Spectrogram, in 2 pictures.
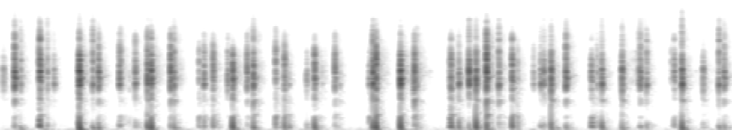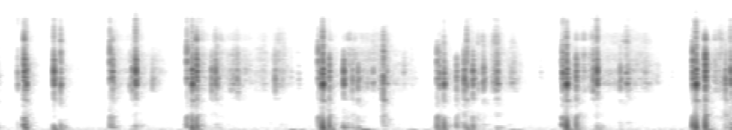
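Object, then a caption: Hollow plastic pumpkin figure tapped with fingernails. A hand-sized hollow orange plastic jack-o'-lantern with a carved face is held steady and tapped with the long nails of both hands. Rapid, bright, dry clicks come in quick clusters, turning into brushier, scratchier bursts in the second half.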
